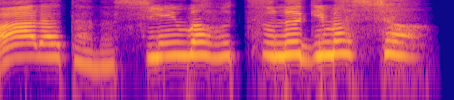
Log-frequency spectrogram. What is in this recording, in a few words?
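Voice Japanese; suzette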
